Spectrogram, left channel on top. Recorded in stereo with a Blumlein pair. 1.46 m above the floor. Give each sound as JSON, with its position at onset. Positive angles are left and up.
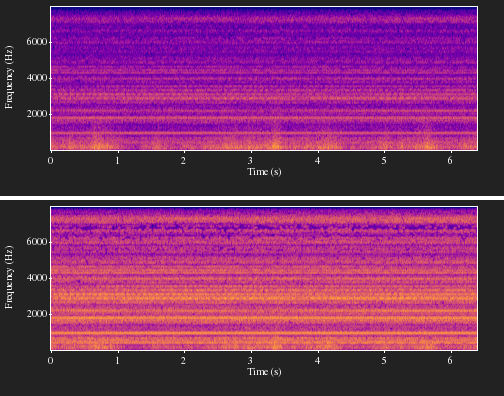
{"t": 0.0, "sound": "a machine running", "azimuth_deg": -55}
